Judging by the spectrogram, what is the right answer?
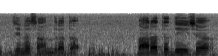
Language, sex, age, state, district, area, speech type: Telugu, male, 45-60, Andhra Pradesh, Visakhapatnam, urban, spontaneous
